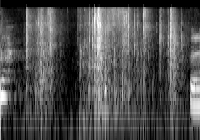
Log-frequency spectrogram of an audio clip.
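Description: Plastic potato chip bags crinkling as they are handled and swapped, a run of rough crackles through the middle.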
